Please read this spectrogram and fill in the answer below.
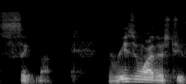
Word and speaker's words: sigma: And whenever we do a standard deviation for a population, we use a Greek letter that represents S, and it's pronounced sigma.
